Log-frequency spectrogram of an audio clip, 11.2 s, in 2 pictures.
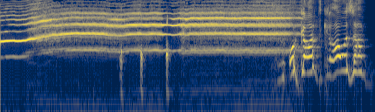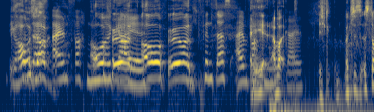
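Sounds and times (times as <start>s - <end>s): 
screaming alarm clock: 0.1s - 4.8s
speech: 4.3s - 11.2s.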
